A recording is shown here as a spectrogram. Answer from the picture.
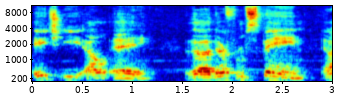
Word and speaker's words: Hela: It's spelled H-E-L-A. They're from Spain, and I refuse to pronounce it Hella.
